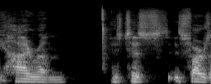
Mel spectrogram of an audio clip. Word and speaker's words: Hiram: Next up, Hiram Abif, I don't know, this CH, this C, Hiram, is just, as far as I know, that's just pronounced Hiram or Hiram of the Chaldees, is also a solar deity.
